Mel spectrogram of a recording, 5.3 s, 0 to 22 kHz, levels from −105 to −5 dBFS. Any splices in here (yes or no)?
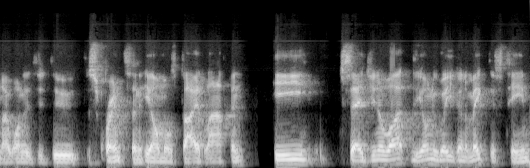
yes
